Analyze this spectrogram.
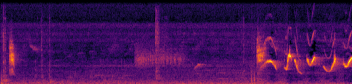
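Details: Tailorbird lure call for luring birds and stimulating reluctant singers: a few isolated high notes, then a lively jumble of twisting, scratchy, high whistled phrases near the end.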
